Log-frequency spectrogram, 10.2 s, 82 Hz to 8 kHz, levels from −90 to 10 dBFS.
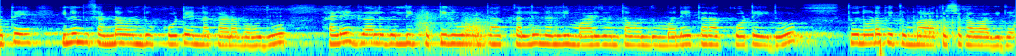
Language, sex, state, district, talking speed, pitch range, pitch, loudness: Kannada, female, Karnataka, Raichur, 120 wpm, 215-245 Hz, 225 Hz, -13 LUFS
